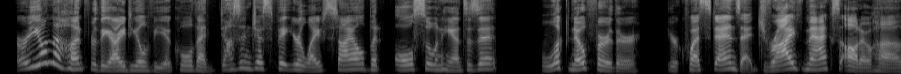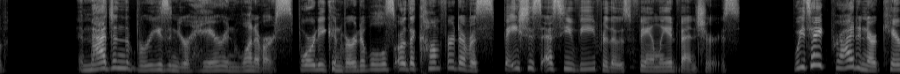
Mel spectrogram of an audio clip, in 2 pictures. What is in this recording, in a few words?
female american voice over sales; english american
